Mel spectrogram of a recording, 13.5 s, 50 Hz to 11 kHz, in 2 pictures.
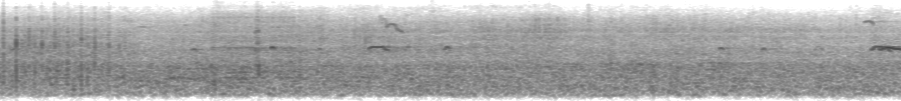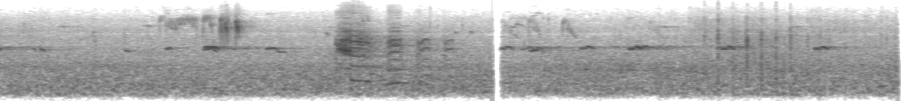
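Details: Wintering Eurasian teal at Junsainuma green park in Chiba, Japan, February 2026, giving short, high, whistled notes scattered through the recording, some in quick pairs, over a steady rushing background hiss.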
